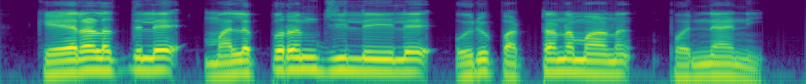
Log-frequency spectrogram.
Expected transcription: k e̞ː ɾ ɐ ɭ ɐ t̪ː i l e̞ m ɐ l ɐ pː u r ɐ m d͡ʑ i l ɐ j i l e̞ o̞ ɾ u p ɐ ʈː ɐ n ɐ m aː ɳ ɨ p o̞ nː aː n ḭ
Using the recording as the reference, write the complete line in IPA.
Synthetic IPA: k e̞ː ɾ ɐ ɭ ɐ t̪ː i l e̞ m ɐ l ɐ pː u r ɐ m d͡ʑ i lː ɐ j i l e̞ o̞ ɾ u p ɐ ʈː ɐ ɳ ɐ m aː ɳ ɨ p o̞ nː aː n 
